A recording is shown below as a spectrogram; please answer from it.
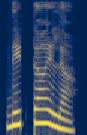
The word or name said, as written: ದಿಟ್ಟಾಯ್ಲ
